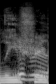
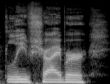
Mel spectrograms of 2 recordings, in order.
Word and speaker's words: Liev Schreiber: Yeah, it's really weird to say his name, Liev Schreiber.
